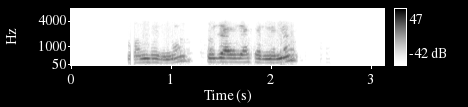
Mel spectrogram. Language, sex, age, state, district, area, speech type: Hindi, female, 45-60, Bihar, Madhepura, rural, conversation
